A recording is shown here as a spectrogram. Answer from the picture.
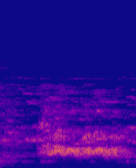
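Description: A dog howls in a steady, drawn-out wail that swells after a soft start and holds for under two seconds, moderately loud, with no talking.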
